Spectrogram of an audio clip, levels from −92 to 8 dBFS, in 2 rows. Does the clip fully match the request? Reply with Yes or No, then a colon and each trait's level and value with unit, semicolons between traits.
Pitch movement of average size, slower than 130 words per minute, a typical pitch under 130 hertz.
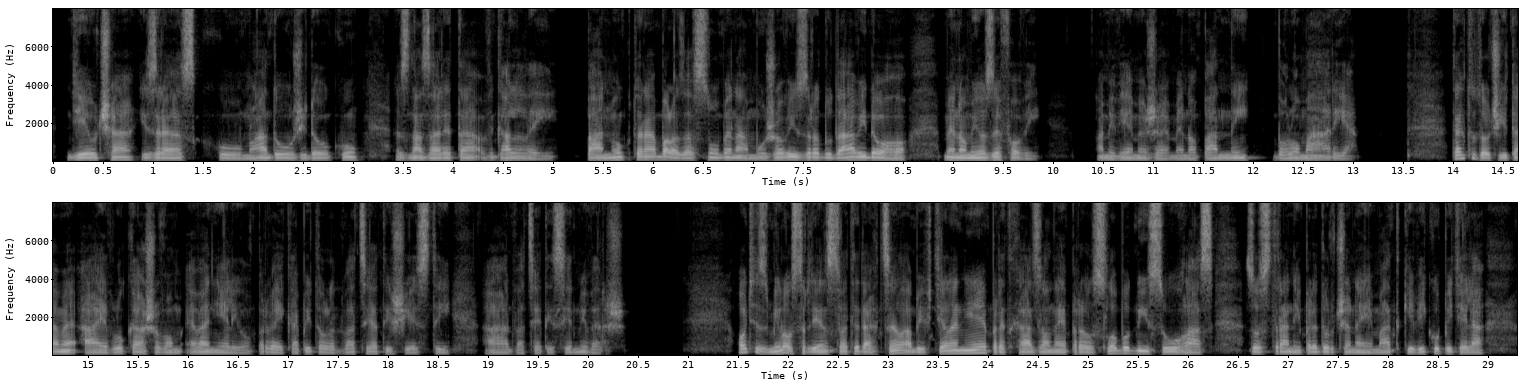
Yes: average, 3.5 semitones; average, 115 wpm; very low, 90 Hz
